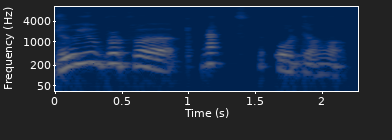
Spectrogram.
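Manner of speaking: high, slow, weighty question; grand blink dog. Acted. Blink dog Qantas questioning the guest, grandiose. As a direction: pose it like a solemn, pompous interrogation. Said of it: "the first one who says".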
